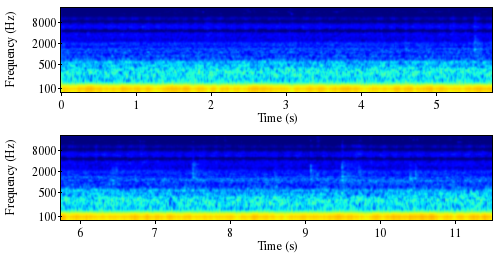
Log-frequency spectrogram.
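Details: Beko appliance making a loud, steady low hum without letup, with only a few faint clicks on top; cause unknown.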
